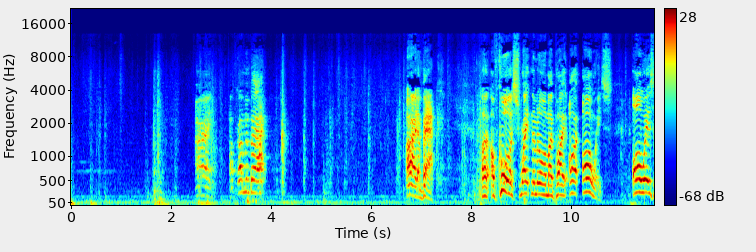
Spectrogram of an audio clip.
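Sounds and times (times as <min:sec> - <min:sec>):
shuffling: 0:00.0 - 0:08.7
basement door closing with a soft low thud: 0:01.5 - 0:02.1
speech: 0:02.5 - 0:04.0, 0:06.7 - 0:07.4, 0:08.2 - 0:11.6.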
